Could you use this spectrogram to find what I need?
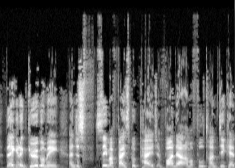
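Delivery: plain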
